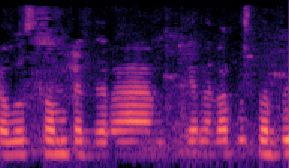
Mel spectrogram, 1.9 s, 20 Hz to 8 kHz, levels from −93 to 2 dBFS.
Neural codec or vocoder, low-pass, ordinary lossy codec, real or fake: none; 7.2 kHz; MP3, 32 kbps; real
